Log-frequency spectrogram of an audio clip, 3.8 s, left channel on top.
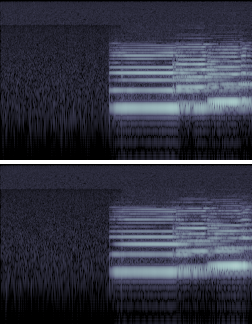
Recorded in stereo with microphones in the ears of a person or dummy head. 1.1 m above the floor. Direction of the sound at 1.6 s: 25° left (ahead or behind).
